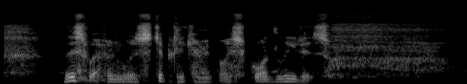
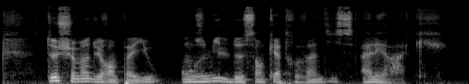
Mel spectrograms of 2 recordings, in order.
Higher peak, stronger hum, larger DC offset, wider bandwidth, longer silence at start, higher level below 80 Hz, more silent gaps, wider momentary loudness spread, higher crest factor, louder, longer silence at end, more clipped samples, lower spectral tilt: second, -12 dBFS vs -8 dBFS; neither; neither; second, 11.5 kHz vs 16.5 kHz; about the same, 0.05 s vs 0 s; second, -76 dBFS vs -40 dBFS; neither; about the same, 19 LU vs 17 LU; first, 26 dB vs 18 dB; second, -33 LUFS vs -27 LUFS; about the same, 0.2 s vs 0.25 s; neither; second, -1.5 dB/octave vs -4.5 dB/octave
